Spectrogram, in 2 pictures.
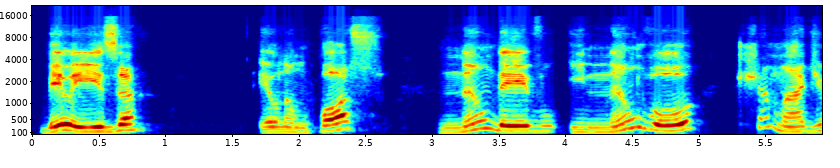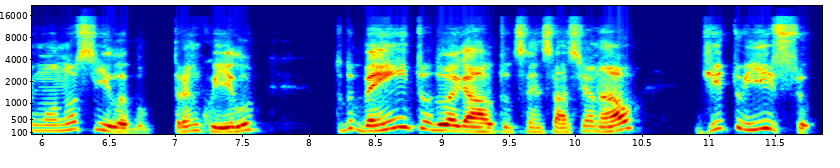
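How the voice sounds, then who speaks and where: A man teaching a live online Portuguese lesson, chatty and lively, often putting questions to his students. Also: fairly high pitch, unhurried, no echo, studio quality.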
